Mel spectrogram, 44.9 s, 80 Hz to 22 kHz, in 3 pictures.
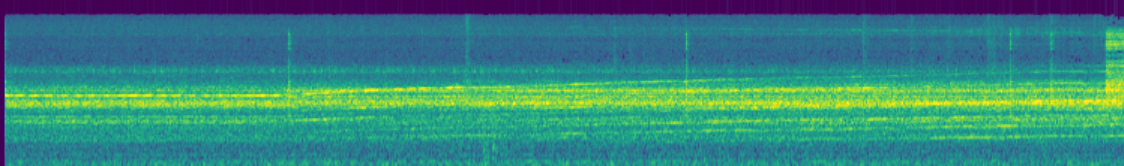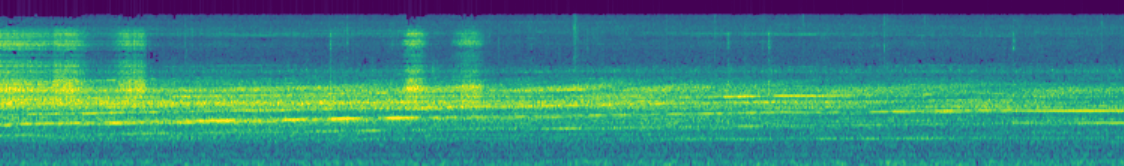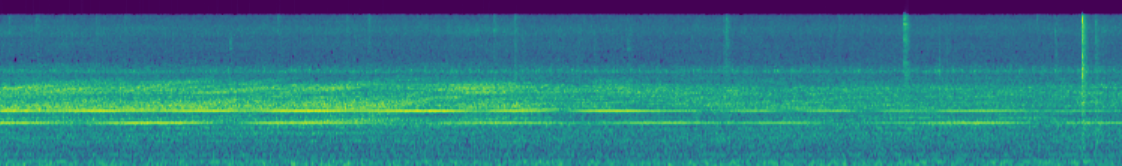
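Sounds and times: model train whine: 0:00.1 - 0:44.9
low hum: 0:00.3 - 0:44.9
short hissing bursts: 0:14.8 - 0:17.0.

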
